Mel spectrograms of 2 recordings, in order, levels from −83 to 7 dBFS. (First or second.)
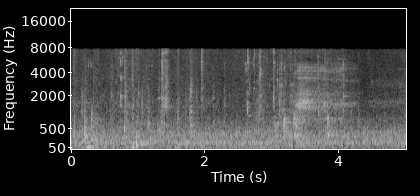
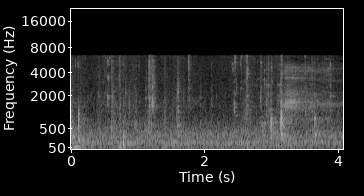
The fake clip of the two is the second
